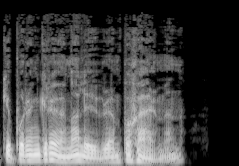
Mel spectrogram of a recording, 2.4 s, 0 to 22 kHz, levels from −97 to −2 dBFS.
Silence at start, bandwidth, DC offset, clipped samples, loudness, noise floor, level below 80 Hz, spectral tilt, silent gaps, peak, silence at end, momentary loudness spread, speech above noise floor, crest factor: 0.05 s; 12.5 kHz; under 0.1%; under 0.1%; -17 LUFS; -78 dBFS; -38 dBFS; -8 dB/octave; none; -2 dBFS; 0.55 s; 12 LU; 62 dB; 16 dB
